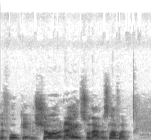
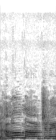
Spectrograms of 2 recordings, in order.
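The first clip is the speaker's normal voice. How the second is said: cheery greeting; 10 semitones higher, 5 dB louder than usual. Retold or imitated. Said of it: "they're going".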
